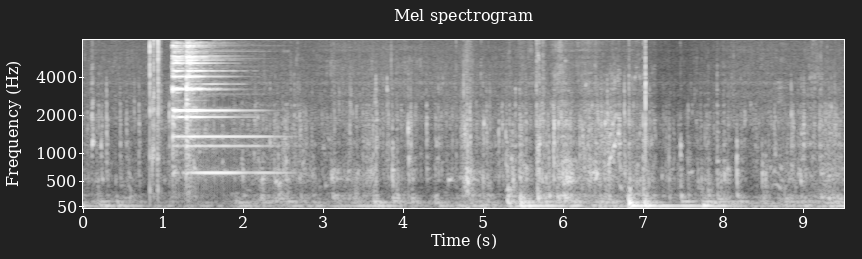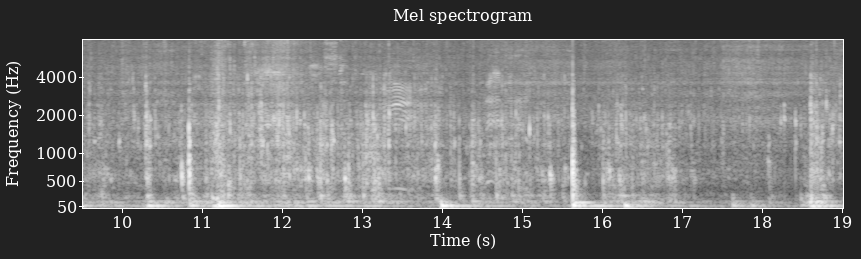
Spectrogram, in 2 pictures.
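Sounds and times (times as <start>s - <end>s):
waves slapping boat hull: 0.0s - 19.0s
ringing tone: 0.8s - 2.6s.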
